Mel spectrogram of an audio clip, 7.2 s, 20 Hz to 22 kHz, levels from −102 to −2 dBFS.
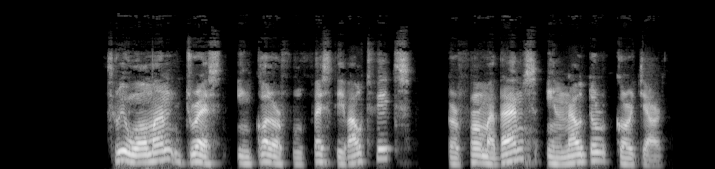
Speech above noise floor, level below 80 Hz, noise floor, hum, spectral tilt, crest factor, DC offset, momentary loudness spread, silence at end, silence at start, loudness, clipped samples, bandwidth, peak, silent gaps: over 69 dB; -68 dBFS; under -90 dBFS; none; -4.5 dB/octave; 20 dB; under 0.1%; 12 LU; 0.55 s; 1.1 s; -21 LUFS; under 0.1%; 9.4 kHz; -2 dBFS; 2.33-2.37 s, 4.24-4.49 s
